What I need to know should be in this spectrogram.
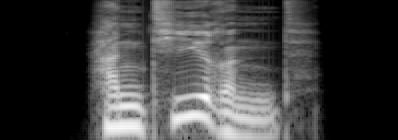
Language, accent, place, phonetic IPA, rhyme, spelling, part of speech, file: German, Germany, Berlin, [hanˈtiːʁənt], -iːʁənt, hantierend, verb, De-hantierend.ogg
- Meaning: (verb) present participle of hantieren; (adjective) plying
